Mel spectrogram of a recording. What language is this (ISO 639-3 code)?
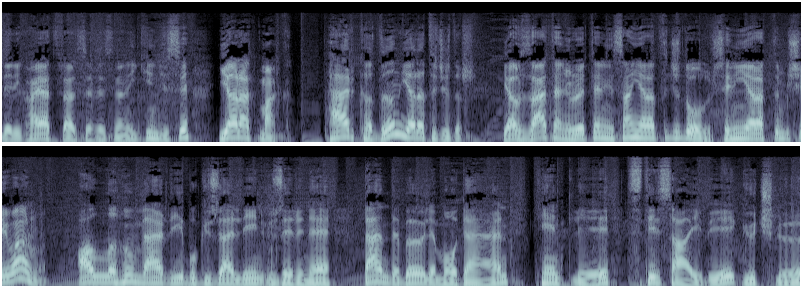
tur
